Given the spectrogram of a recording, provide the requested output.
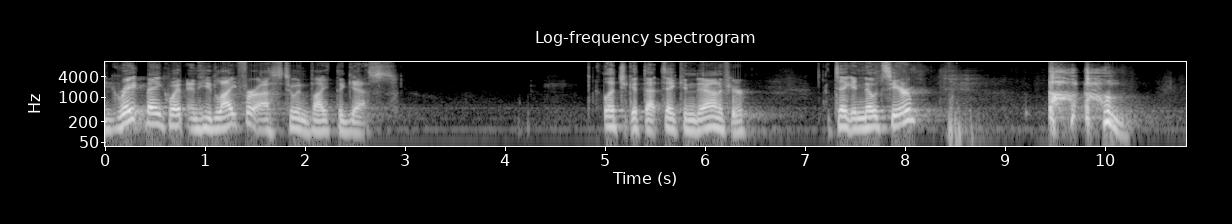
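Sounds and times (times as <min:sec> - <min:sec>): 
speech: 0:00.0 - 0:03.0, 0:05.0 - 0:06.5, 0:07.3 - 0:08.6, 0:10.0 - 0:10.3
harsh throaty person coughing: 0:09.4 - 0:10.4.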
